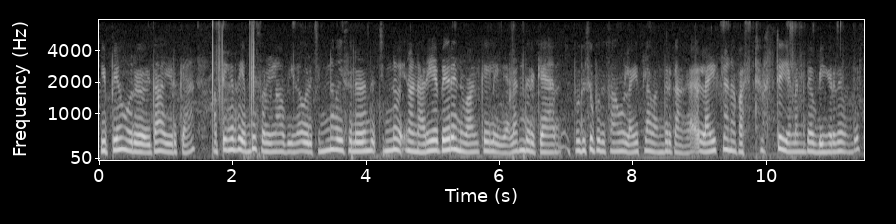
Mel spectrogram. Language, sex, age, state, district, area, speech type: Tamil, female, 18-30, Tamil Nadu, Namakkal, rural, spontaneous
